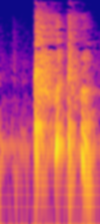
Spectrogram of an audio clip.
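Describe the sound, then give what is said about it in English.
A quick burst of four harsh coughs in a row, loud, each following fast on the last after a moment of quiet, with no talking. “Still got a little cough.”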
